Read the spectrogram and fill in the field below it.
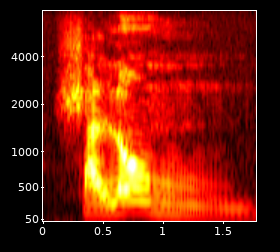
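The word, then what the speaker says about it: שלום: som de m que é em hebraico com a boca fechada como a palavra shalom boca fechada com uma palavra sangue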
